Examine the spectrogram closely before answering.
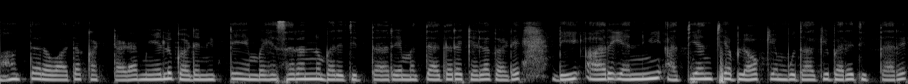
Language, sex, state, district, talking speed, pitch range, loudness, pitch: Kannada, female, Karnataka, Dakshina Kannada, 100 wpm, 220-240 Hz, -27 LUFS, 230 Hz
